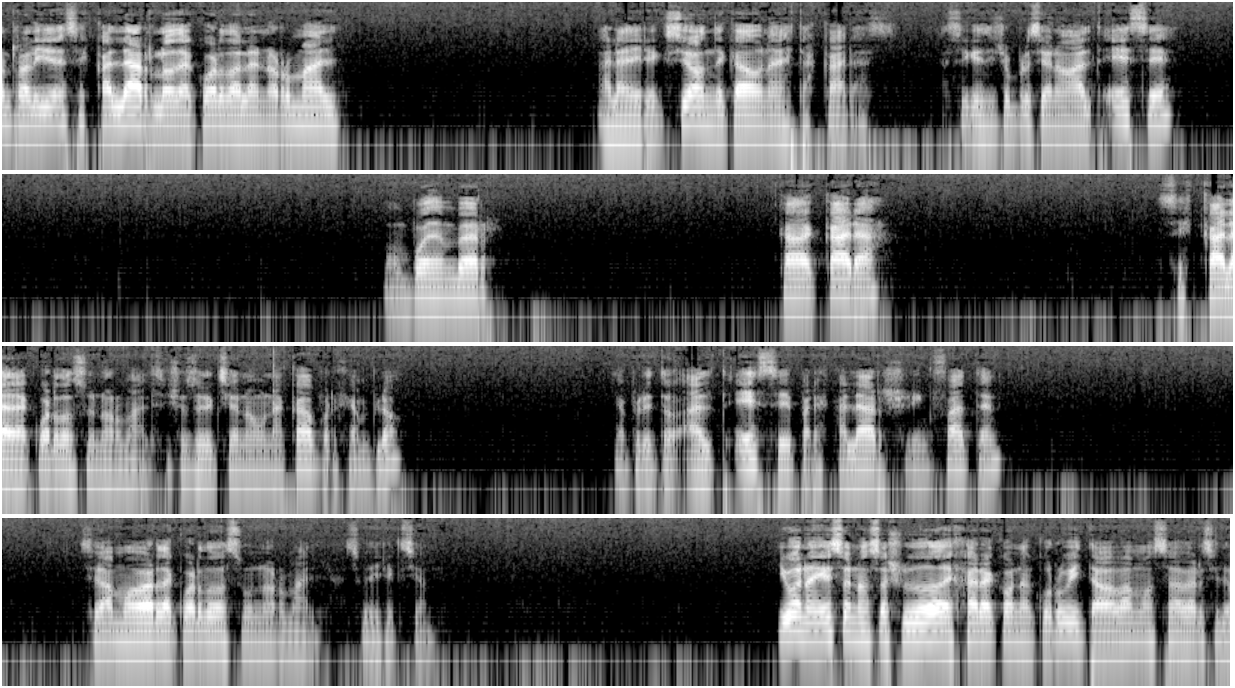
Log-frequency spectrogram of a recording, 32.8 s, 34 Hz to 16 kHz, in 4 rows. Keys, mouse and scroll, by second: 3.8 middle click, 4.8 KP_3, 5.5 KP_1, 6.9 alt+s, 10.8 z, 11.1 alt+s, 13.3 scroll down 1, 13.5 middle click, 14.9 3, 15.3 1, 15.8 scroll up 1, 16.0 alt+s, 17.9 right click, 18.3 alt+s, 22.8 z, 23.5 middle click, 24.1 z, 24.4 alt+s, 26.5 3, 26.9 z, 27.2 1, 27.6 z, 28.9 middle click, 30.0 scroll down 1, 30.3 middle click, 31.3 middle click, 31.6 3, 32.1 1.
